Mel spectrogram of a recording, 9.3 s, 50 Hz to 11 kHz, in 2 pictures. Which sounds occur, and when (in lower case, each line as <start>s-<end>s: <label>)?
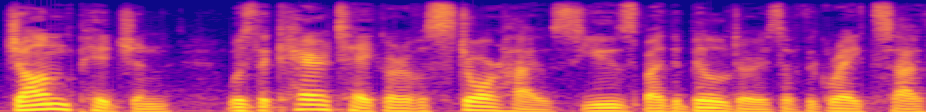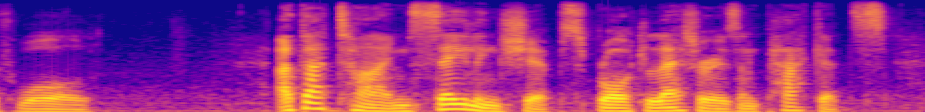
0.0s-0.9s: man speaking
0.0s-9.2s: mechanisms
0.8s-1.1s: breathing
1.1s-5.1s: man speaking
5.4s-5.6s: generic impact sounds
5.7s-5.9s: breathing
6.0s-7.5s: man speaking
7.6s-9.0s: man speaking
9.1s-9.2s: breathing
